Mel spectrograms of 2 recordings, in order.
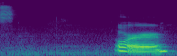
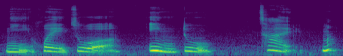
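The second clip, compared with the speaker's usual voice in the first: slow, syllable by syllable teacher demo; slow model question; slower than usual. Shown as a demonstration. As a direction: say it slowly for learners to copy. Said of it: "So you say".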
